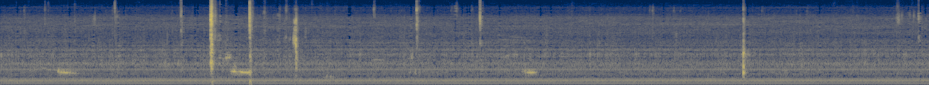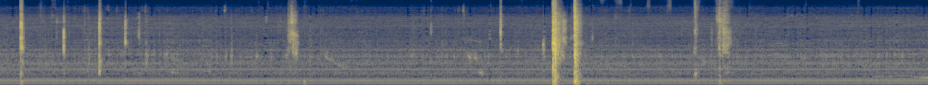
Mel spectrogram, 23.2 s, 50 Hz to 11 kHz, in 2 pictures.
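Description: Small sharp clicks and taps of an iPhone 6 Plus logic board being handled and fitted into a test housing, the loudest a quick pair of clicks about eighteen seconds in, over a steady electrical hum.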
